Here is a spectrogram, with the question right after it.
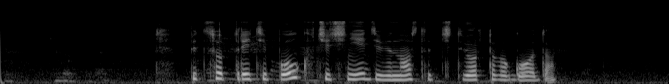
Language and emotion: Russian, neutral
